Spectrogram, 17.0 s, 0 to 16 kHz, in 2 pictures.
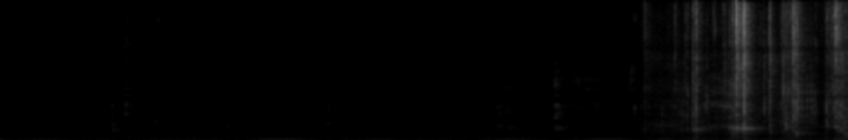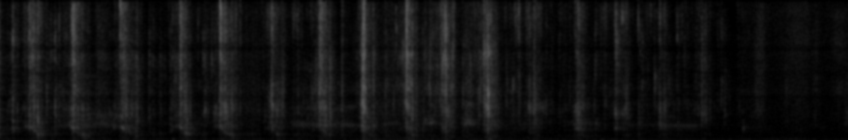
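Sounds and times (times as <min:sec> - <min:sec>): dog crunching dry noodles: 0:06.4 - 0:16.9.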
